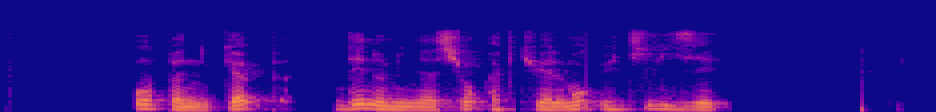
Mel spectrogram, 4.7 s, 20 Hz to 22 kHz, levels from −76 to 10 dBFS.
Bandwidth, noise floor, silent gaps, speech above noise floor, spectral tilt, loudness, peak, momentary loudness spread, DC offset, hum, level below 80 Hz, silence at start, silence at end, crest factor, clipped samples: 7.6 kHz; under -90 dBFS; 1.55-1.66 s; over 70 dB; -7 dB/octave; -22 LUFS; -4 dBFS; 8 LU; under 0.1%; none; -60 dBFS; 0.7 s; 1.05 s; 18 dB; under 0.1%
